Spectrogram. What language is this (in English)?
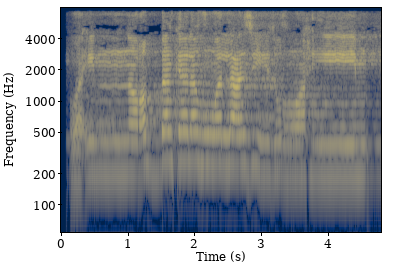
Arabic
